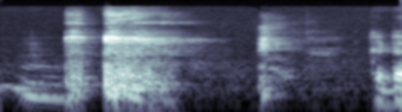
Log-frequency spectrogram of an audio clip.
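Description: A man clearing his throat and coughing, with the loudest cough about half a second in and a smaller one a little later.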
